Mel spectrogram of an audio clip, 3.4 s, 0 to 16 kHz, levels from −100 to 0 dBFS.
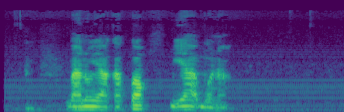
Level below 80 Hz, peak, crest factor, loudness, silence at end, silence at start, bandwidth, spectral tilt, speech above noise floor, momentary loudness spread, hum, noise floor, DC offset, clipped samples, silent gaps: -54 dBFS; -6 dBFS; 22 dB; -24 LUFS; 1.15 s; 0.25 s; 11 kHz; -8 dB/octave; 35 dB; 16 LU; none; -59 dBFS; under 0.1%; under 0.1%; none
